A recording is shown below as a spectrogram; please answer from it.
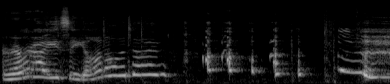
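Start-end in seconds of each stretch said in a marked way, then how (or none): none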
